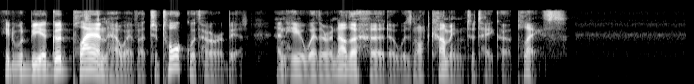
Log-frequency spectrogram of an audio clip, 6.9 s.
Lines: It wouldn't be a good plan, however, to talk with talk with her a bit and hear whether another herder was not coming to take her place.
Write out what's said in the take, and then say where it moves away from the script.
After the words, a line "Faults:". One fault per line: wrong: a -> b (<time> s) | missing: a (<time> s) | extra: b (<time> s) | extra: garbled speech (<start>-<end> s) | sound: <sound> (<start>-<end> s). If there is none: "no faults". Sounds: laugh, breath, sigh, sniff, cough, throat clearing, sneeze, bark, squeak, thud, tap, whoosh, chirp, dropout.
It would be a good plan, however, to talk with her a bit and hear whether another herder was not coming to take her place.
Faults:
wrong: wouldn't -> would (0.1 s)
missing: talk with (2.0 s)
